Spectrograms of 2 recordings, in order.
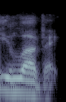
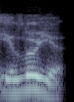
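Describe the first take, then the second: First: The last syllable starts with a V sound. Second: The last syllable starts with a Y sound. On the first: The speaker calls it right. "the correct dictic way" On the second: The speaker calls it wrong. "that's the yeshivish way of pronouncing it"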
